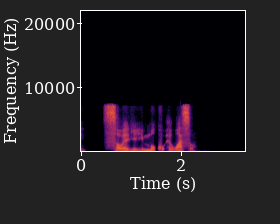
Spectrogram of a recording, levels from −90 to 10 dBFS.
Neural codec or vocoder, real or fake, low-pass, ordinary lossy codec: codec, 16 kHz, about 1 kbps, DyCAST, with the encoder's durations; fake; 7.2 kHz; AAC, 48 kbps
